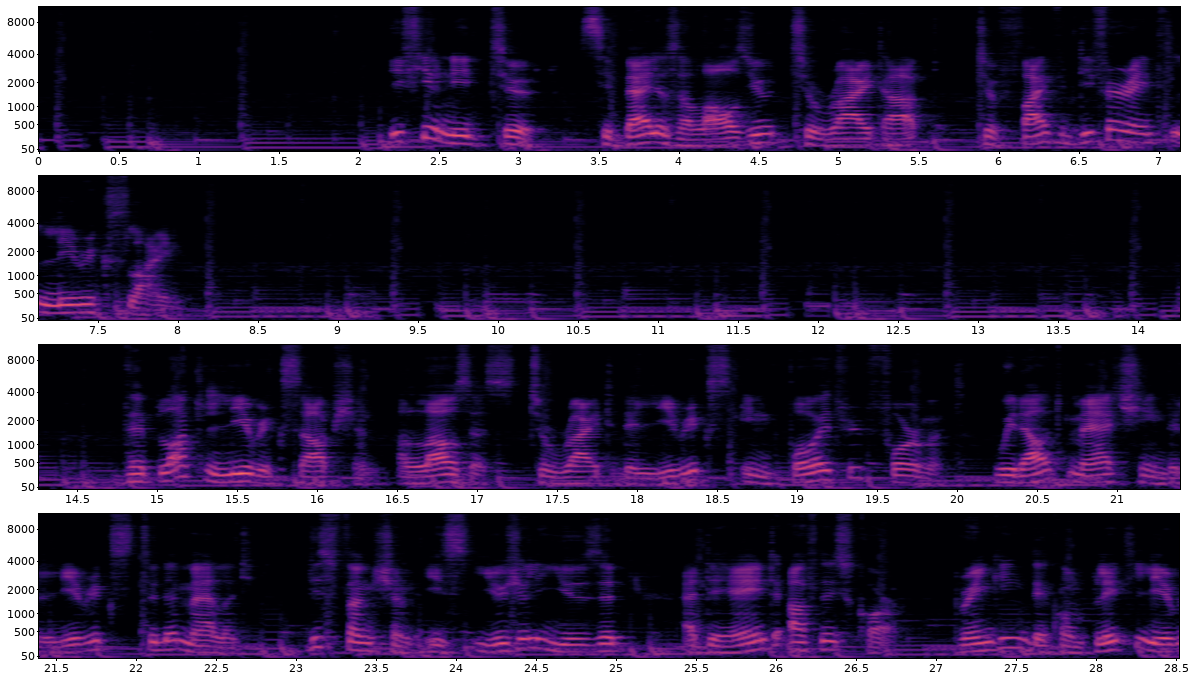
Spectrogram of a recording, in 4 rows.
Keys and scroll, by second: 28.1 ctrl+v.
